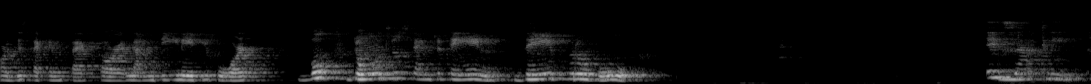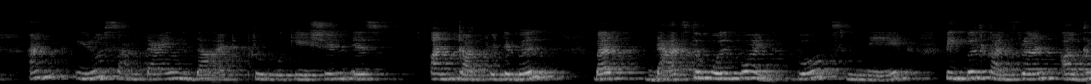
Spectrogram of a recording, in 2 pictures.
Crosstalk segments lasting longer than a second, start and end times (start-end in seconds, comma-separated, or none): none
